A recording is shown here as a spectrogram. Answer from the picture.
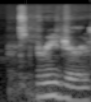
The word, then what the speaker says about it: Driedger: Dreger is how it's pronounced.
